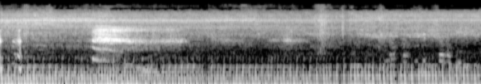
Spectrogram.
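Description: Small ATV (quad bike) engine running steadily as the quad drives away along a dirt track, its low drone slowly fading.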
